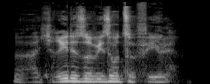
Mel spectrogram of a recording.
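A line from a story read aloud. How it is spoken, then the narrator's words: Murmuring. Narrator (German): murmelte er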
